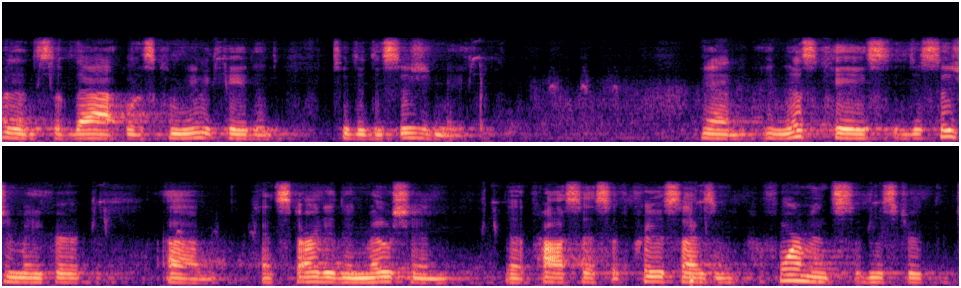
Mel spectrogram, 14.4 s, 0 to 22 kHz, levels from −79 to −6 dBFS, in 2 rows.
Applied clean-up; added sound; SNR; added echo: neural separator model SepFormer DNS4.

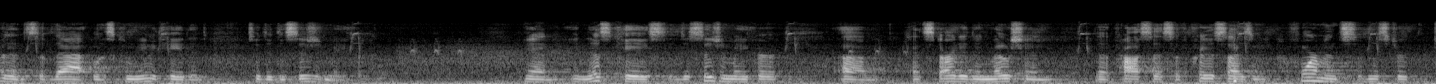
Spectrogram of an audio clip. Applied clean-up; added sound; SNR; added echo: none; Chirp, tweet; 8 dB; reverberation time 2.7 s.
